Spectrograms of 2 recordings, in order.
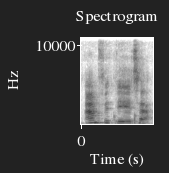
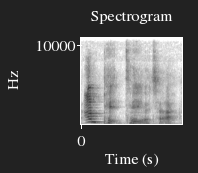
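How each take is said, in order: First: Said in the usual way. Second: "amphitheatre" with p and t for ph and th; teacher's pronunciation. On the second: Retold or imitated. Imitating the Latin teacher, "amphitheatre" as am-pit-e-a-ter. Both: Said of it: "Although he did pronounce".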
